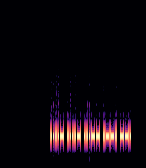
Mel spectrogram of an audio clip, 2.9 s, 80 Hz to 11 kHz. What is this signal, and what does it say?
Morse code, heard as a keyed tone, about 52 wpm, 700 Hz. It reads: 443PG
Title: Code Groups - 5 Letter:Numbers - 50wpm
